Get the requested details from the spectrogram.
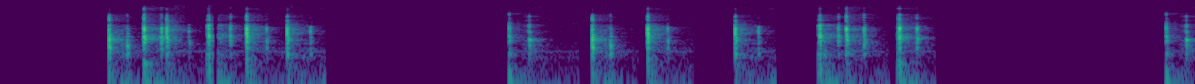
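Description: Fingertips type on a compact white mechanical keyboard with plastic keycaps resting on a pink mat. Crisp, bright plastic clicks come in quick bursts separated by short silent pauses. Each tap is sharp and dies away almost instantly, with no low-end thump.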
